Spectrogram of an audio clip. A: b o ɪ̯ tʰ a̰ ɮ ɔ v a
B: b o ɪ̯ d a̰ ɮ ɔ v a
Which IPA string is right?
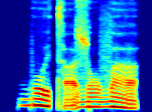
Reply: A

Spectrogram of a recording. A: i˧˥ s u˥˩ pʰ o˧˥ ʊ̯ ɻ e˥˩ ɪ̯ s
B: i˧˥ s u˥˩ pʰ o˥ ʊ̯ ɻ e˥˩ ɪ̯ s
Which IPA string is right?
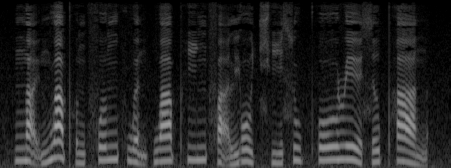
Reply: B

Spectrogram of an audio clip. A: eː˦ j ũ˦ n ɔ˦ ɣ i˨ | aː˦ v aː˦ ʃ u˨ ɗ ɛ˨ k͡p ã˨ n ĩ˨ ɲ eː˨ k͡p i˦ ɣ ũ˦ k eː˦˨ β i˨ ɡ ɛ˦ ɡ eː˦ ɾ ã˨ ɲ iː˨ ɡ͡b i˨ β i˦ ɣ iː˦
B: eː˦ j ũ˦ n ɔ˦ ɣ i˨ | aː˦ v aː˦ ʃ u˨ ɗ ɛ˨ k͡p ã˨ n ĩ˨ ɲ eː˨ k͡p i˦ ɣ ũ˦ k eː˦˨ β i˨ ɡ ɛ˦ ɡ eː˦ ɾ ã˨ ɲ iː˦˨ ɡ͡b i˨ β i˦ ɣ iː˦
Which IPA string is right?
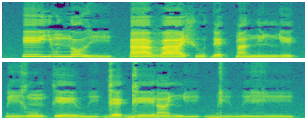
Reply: A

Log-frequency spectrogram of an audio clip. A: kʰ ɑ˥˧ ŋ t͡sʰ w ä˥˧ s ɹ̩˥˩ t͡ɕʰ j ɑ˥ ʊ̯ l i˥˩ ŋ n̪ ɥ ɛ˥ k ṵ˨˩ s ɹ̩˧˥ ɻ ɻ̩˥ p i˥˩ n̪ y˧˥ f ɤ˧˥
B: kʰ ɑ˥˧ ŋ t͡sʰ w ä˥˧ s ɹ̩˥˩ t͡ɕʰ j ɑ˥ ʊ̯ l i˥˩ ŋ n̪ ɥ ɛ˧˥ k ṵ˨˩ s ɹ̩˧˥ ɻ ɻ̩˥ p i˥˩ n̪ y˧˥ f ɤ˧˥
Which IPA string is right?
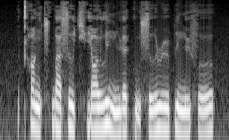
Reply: B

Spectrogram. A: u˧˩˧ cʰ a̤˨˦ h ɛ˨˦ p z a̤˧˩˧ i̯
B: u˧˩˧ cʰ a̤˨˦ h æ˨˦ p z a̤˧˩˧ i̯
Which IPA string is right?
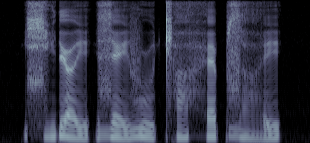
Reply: A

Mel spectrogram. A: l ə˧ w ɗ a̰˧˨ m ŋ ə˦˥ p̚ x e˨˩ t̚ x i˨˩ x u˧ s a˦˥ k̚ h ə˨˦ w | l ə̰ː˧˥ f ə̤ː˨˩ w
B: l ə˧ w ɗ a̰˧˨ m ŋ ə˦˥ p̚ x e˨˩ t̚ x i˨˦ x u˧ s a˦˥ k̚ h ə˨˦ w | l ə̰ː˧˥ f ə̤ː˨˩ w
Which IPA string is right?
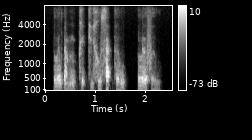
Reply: B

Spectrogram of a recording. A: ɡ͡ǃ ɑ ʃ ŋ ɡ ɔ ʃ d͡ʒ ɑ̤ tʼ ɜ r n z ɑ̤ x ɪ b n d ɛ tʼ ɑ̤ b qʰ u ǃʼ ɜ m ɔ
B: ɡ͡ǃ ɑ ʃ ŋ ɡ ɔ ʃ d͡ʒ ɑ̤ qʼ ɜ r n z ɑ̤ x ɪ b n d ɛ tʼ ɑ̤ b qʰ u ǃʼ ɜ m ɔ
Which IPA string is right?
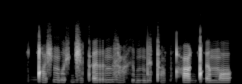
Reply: A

